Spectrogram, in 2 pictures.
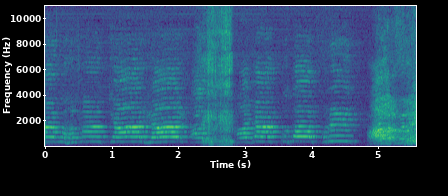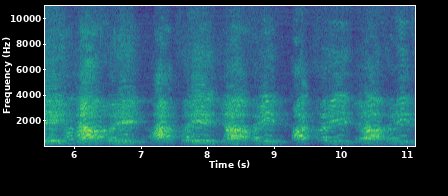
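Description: At an Urs gathering, a leader's long sung call gives way to a crowd shouting a religious slogan in loud, rhythmic bursts, the massed voices rising and falling in repeated waves.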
